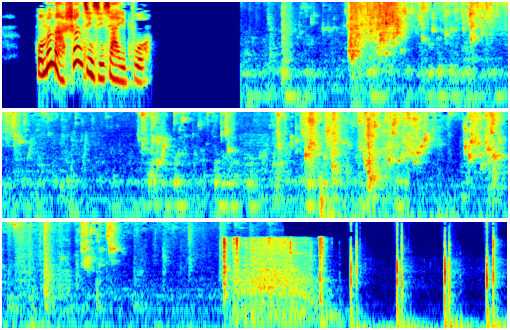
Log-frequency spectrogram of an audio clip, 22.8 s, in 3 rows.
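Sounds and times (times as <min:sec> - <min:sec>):
speech: 0:00.5 - 0:02.3
water running and splashing while rinsing something: 0:05.2 - 0:08.1, 0:09.6 - 0:17.1.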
